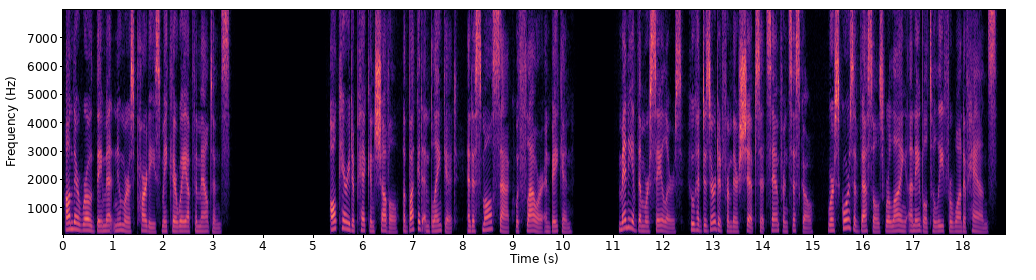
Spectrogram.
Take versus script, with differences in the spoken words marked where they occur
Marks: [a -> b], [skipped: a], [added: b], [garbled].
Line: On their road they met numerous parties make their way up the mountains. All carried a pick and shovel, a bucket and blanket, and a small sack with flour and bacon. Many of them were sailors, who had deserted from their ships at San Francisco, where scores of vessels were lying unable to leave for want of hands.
On their road they met numerous parties make their way up the mountains. All carried a pick and shovel, a bucket and blanket, and a small sack with flour and bacon. Many of them were sailors, who had deserted from their ships at San Francisco, where scores of vessels were lying unable to leave for want of hands.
